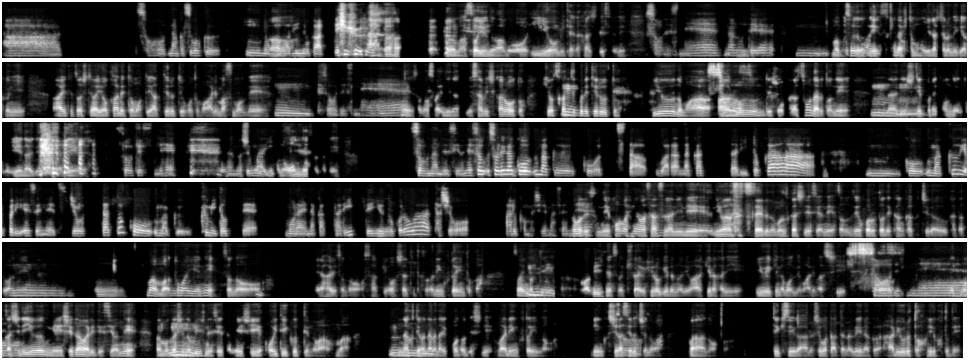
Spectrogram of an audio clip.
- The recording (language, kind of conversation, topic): Japanese, unstructured, SNSは人間関係にどのような影響を与えていると思いますか？
- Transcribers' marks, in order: chuckle; laughing while speaking: "ていう"; laugh; tapping; other background noise; laugh; laughing while speaking: "ニュアンス"; unintelligible speech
